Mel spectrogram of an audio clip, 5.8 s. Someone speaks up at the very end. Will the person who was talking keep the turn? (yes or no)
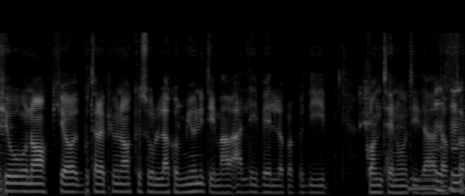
no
